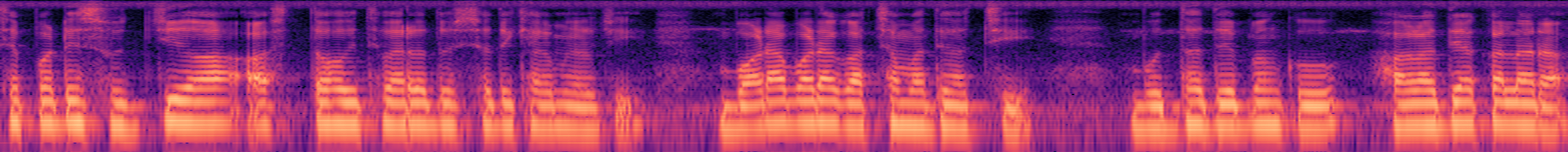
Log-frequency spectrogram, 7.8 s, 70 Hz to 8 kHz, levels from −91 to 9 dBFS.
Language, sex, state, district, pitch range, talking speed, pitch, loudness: Odia, male, Odisha, Nuapada, 150-170 Hz, 130 wpm, 160 Hz, -14 LUFS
